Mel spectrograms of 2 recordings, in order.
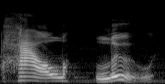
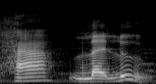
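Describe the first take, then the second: First: No vowel sounds between the two L sounds. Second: A short vowel sounds between the two L sounds. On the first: The speaker calls it wrong. "it's not hal-lu" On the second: The speaker calls it right. "This schwa will be vocal"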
